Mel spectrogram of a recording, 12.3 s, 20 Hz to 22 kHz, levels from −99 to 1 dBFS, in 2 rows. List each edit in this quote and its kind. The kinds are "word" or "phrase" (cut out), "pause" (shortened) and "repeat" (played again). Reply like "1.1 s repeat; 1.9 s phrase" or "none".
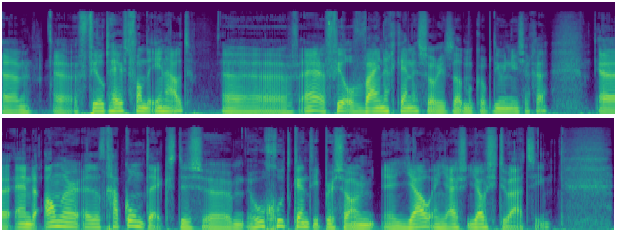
1.0 s word; 7.3 s word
